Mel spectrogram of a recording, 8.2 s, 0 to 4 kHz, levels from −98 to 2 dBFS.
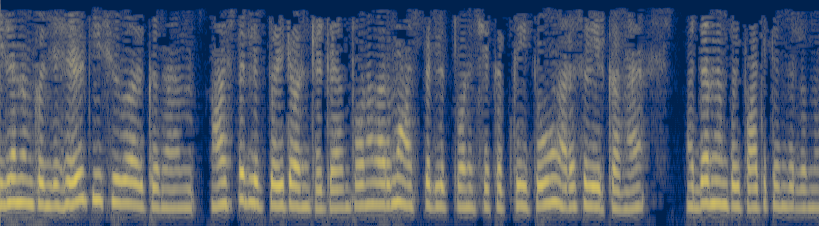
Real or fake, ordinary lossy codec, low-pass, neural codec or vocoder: fake; MP3, 16 kbps; 3.6 kHz; codec, 16 kHz, 4 kbps, FreqCodec, smaller model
